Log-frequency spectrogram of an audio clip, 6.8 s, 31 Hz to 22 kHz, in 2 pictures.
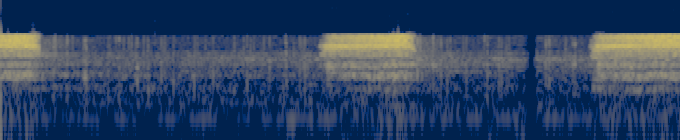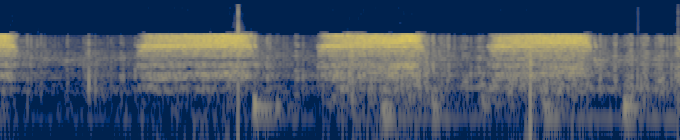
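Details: Excited owlet inside a nest box late on the night of 19 May 2017, reacting to an owl landing on the tray after a mouse delivery; five rasping hiss-screeches, the later ones coming in quick succession, with faint knocks beneath.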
